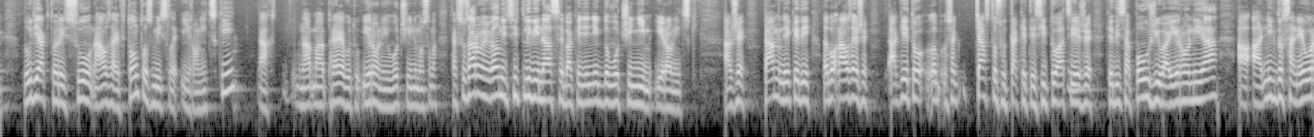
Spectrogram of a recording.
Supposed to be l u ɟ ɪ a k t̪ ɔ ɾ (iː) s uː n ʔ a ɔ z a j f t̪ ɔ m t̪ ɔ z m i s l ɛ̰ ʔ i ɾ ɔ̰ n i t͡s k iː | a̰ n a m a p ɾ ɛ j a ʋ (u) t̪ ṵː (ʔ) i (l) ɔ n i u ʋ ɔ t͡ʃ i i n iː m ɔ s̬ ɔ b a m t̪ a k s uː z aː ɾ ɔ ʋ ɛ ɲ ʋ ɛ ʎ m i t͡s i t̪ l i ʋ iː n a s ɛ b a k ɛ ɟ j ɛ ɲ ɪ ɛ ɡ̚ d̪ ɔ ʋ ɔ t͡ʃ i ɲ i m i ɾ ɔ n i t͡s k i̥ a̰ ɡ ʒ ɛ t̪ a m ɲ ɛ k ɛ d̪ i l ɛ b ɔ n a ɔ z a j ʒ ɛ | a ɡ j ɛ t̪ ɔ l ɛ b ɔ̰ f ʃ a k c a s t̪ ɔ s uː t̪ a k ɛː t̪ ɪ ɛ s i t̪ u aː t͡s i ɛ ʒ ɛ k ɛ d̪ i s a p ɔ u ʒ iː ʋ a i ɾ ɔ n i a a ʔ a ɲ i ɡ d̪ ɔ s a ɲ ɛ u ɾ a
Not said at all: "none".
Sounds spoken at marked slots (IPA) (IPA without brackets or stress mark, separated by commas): iː, u, ʔ, ɾ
